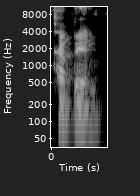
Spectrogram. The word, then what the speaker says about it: Thapelo: Now people on say b because of the e in in the middle you know like me my name is tabello.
